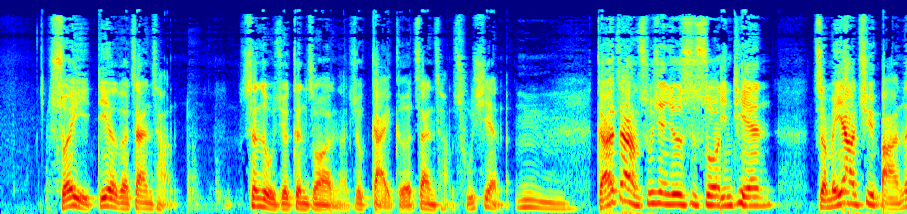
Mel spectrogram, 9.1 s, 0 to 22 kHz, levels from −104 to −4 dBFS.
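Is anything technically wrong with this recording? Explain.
Yes. Damaged data in a compressed stream at 3.31 s and 7.19 s: corrupted bytes make the decoder misread frames and resynchronise, producing brief chirps or blips in the speech.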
